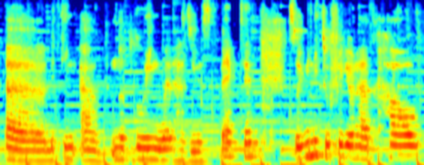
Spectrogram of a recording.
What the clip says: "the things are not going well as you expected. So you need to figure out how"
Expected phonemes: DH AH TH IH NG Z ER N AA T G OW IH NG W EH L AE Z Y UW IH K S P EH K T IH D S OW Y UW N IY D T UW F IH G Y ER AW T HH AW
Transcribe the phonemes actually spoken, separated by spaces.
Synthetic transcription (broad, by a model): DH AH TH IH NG ER N AA T G OW IH NG W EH L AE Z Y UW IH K S P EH K T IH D S OW Y UW N IY D T UW F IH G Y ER AW T HH AW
